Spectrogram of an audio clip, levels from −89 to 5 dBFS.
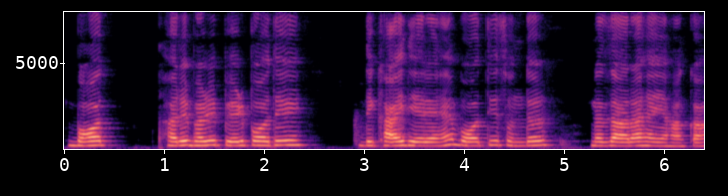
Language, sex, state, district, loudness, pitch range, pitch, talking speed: Hindi, female, Chhattisgarh, Kabirdham, -16 LUFS, 225-250 Hz, 235 Hz, 180 wpm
